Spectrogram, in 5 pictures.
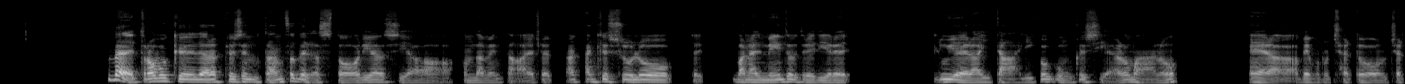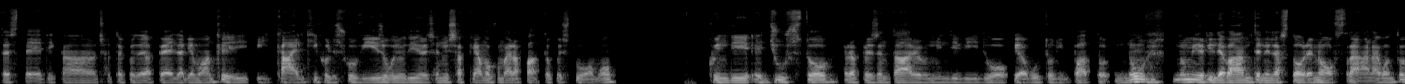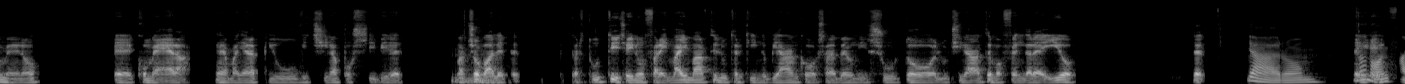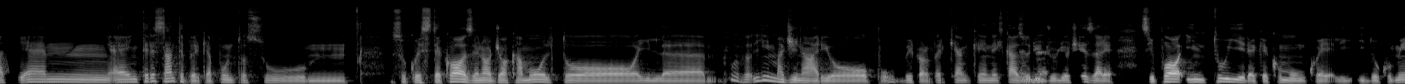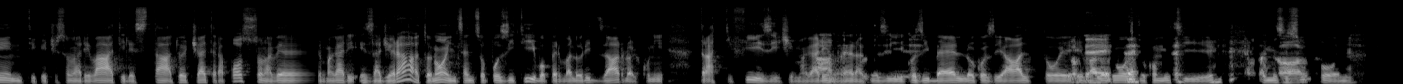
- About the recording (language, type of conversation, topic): Italian, podcast, Qual è, secondo te, l’importanza della diversità nelle storie?
- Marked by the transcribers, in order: tapping; "cioè" said as "ceh"; "cioè" said as "ceh"; "colore" said as "coloe"; "cioè" said as "ceh"; other background noise; chuckle; "cioè" said as "ceh"; chuckle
